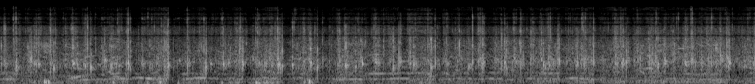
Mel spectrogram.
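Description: Hooves of many horses clip-clopping, a dense, irregular patter of sharp clicks, with people's voices talking underneath.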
